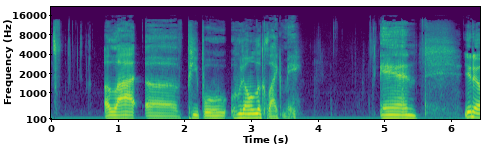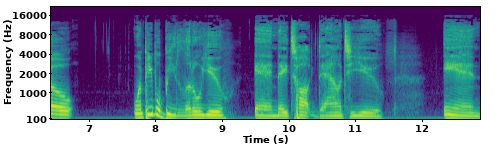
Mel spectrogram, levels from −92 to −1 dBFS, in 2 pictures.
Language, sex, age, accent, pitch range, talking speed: English, male, 30-49, American, 105-120 Hz, 105 wpm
